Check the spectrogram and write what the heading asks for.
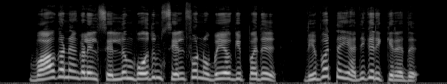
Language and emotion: Tamil, angry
